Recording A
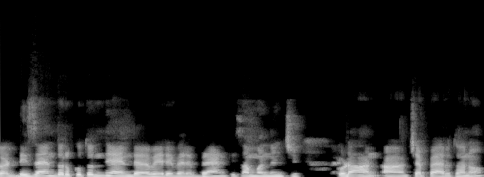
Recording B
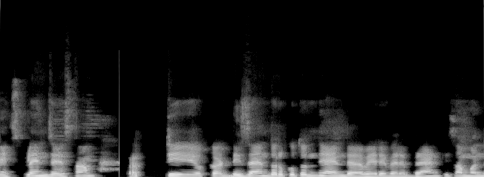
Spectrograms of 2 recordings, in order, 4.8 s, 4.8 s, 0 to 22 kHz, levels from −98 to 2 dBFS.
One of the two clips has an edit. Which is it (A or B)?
B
